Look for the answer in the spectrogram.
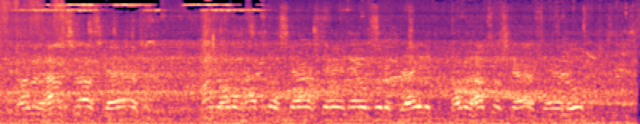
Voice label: Street Seller Call; intercardiff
